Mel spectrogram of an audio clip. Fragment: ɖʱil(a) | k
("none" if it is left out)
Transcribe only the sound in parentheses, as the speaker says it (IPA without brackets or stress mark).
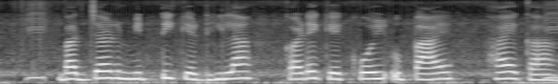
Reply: a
